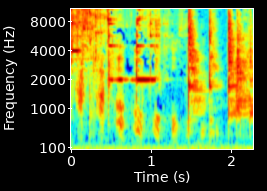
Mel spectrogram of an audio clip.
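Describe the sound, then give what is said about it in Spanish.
Glass clinks and shatters as vases and mirrors fall and break, shaken by an ogre's roaring laughter. Several sharp, bright crashes come in quick succession, each with a ringing tail. “ese día había que guardar muy bien todos los floreros y los espejos, porque ante las carcajadas todo temblaba y, claro, se caían las cosas y se rompían.”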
